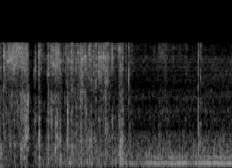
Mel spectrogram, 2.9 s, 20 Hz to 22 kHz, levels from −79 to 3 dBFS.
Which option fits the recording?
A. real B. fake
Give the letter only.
B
